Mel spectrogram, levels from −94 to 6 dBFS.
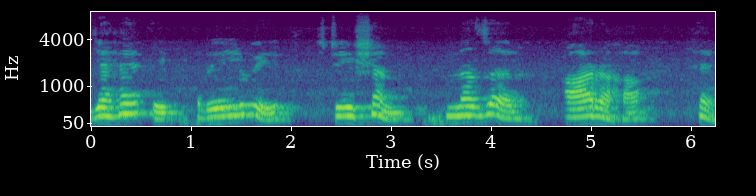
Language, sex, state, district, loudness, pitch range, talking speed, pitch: Hindi, male, Rajasthan, Bikaner, -16 LUFS, 130-190 Hz, 75 wpm, 175 Hz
